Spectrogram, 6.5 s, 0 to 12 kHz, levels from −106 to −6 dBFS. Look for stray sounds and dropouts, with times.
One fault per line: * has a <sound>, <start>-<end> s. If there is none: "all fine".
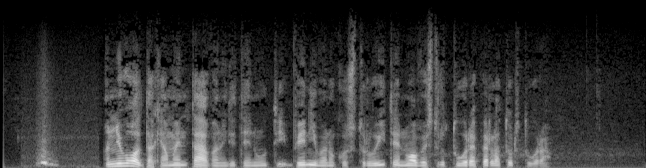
* has a whoosh, 0.3-0.6 s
